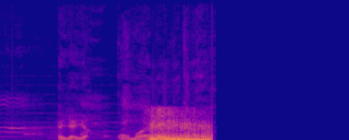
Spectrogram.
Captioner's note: boom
